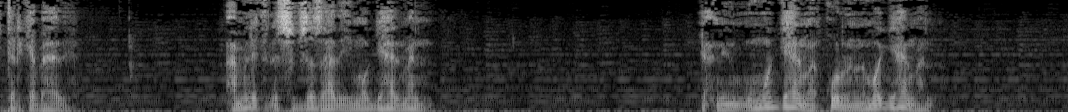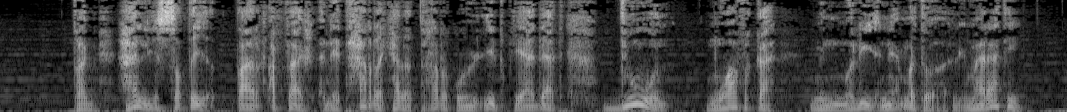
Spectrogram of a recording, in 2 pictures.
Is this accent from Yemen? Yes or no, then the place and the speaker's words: yes; Yemen; وكل إرهاب العالم اليوم في المنطقة عندنا في اليمن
